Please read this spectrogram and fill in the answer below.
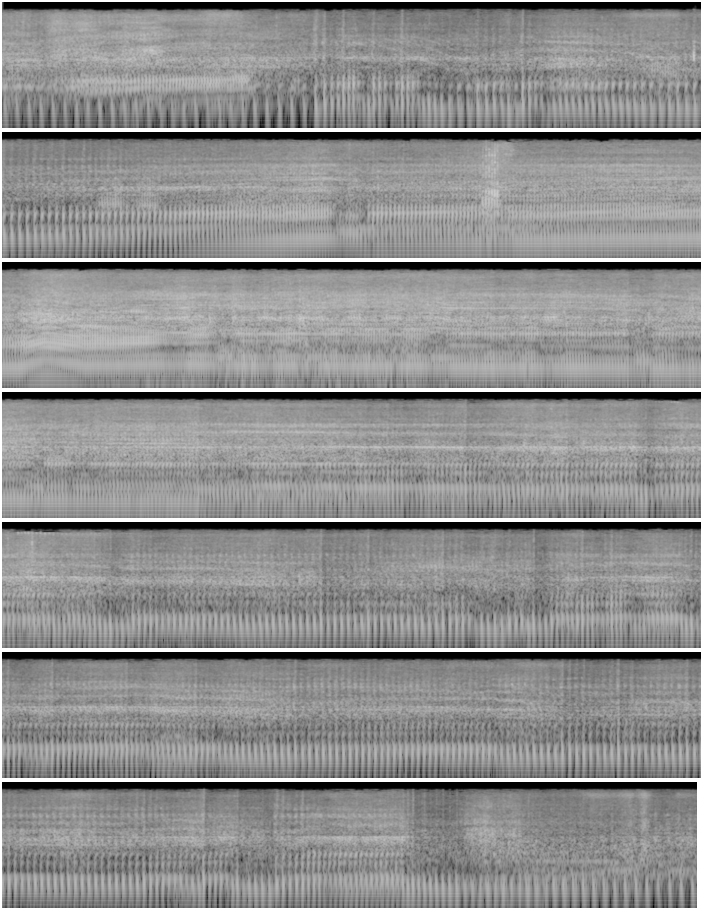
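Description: Motorcycle engine running under way, heard close up from the fuel tank. Its pitch climbs in the first couple of seconds, rises and drops sharply about ten seconds in, then holds fairly steady.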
